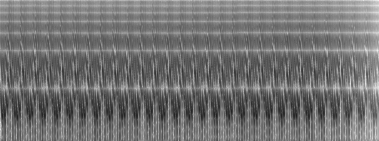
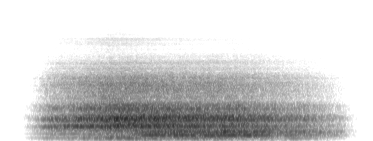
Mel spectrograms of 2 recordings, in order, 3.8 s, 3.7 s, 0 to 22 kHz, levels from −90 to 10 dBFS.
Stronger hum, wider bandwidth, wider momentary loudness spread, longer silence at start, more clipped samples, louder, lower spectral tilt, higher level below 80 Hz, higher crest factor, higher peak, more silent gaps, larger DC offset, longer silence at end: neither; first, over 20 kHz vs 3.8 kHz; second, 1 LU vs 19 LU; second, 0 s vs 0.4 s; first, 4% vs under 0.1%; first, -4 LUFS vs -16 LUFS; second, 0.5 dB/octave vs -10.5 dB/octave; first, -36 dBFS vs -56 dBFS; second, 6 dB vs 18 dB; about the same, 0 dBFS vs 0 dBFS; neither; neither; second, 0 s vs 0.5 s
